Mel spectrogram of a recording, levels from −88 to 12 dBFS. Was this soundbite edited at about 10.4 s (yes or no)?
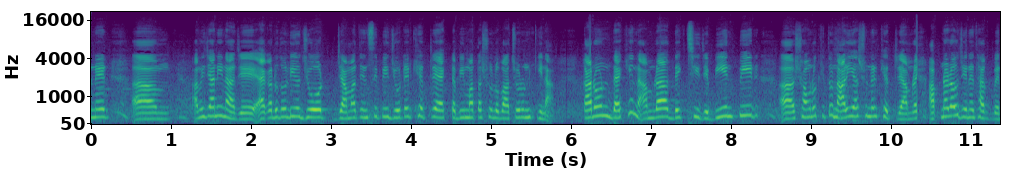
yes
